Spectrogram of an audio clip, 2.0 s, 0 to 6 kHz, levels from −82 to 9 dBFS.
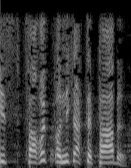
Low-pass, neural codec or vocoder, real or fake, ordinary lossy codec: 5.4 kHz; none; real; none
